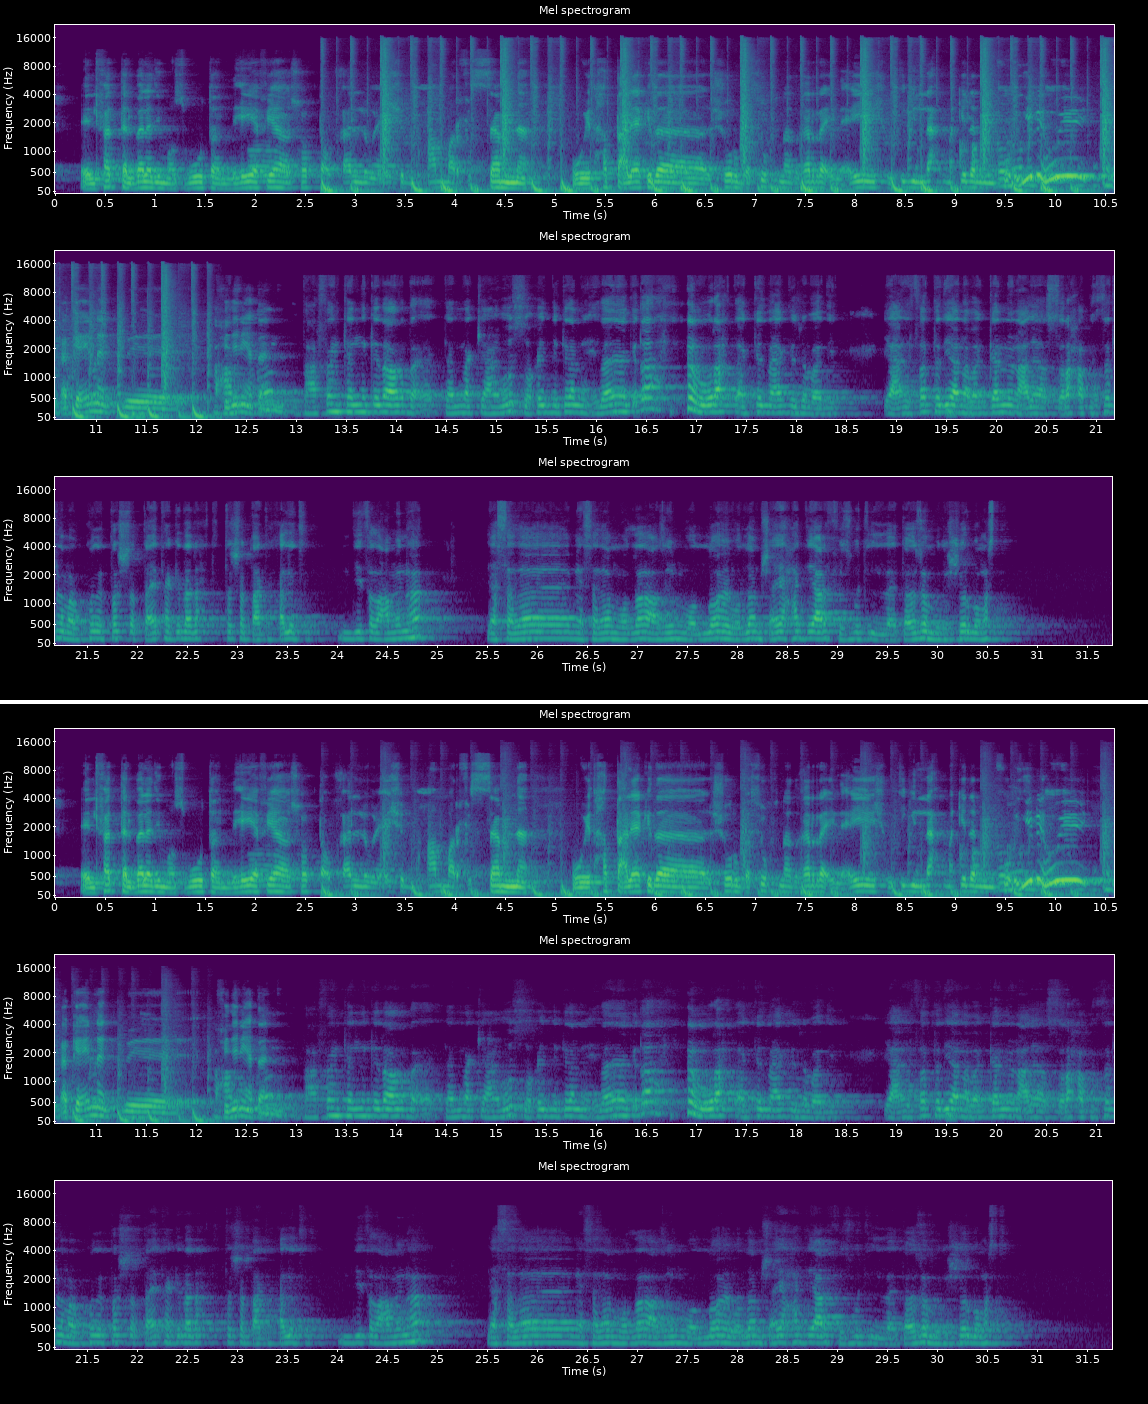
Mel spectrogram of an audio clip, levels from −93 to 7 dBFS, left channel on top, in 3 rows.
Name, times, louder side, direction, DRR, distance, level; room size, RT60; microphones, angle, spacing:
voice 1, 0.3-4.7 5.2-10.4 10.7-12.9 19.5-19.6, right 1 dB, 15° right, 12 dB, 0.5 m, -26 dB
sound 1, 2.7-12.3, left 6 dB, 60° left, 0.4 m, -33 dB
voice 2, 3.0-3.4 9.0-9.8 10.5-10.6 11.0-11.1 12.2-18.4 18.9-23.7 24.0-24.9 25.5-30.6, left 3 dB, 80° left, 10 dB, 1.1 m, -33 dB
22.0 x 8.7 x 4.5 m, 1.2 s
head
